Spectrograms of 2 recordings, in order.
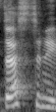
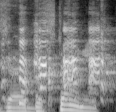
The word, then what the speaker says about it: Destiny: I was gonna say I think it's Destiny because it's Destiny. I've always thought it being Destiny makes sense, but somebody you who's know? often on the go likes to pronounce it as Destony.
